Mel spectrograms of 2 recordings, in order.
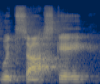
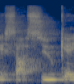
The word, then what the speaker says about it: Sasuke: Like, the U doesn't sound... Like, with Sasuke, you don't say Sasuke, you say Sasuke.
